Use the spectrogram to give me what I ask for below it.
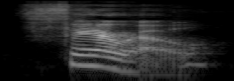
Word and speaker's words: pharaoh: it's a little tricky the pH sounds like an F but we don't write the letter F we write pH and you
